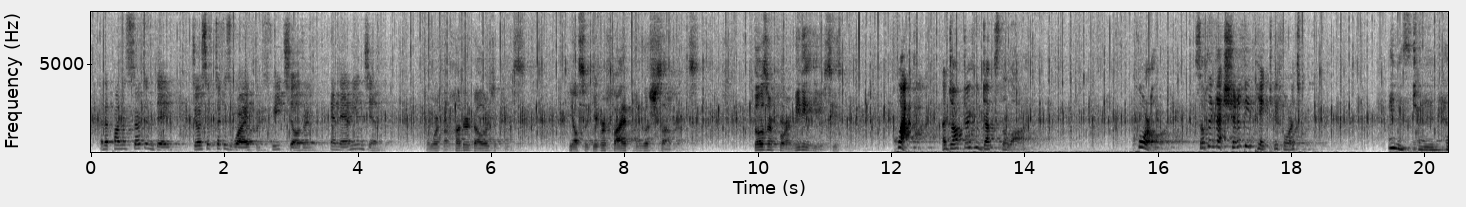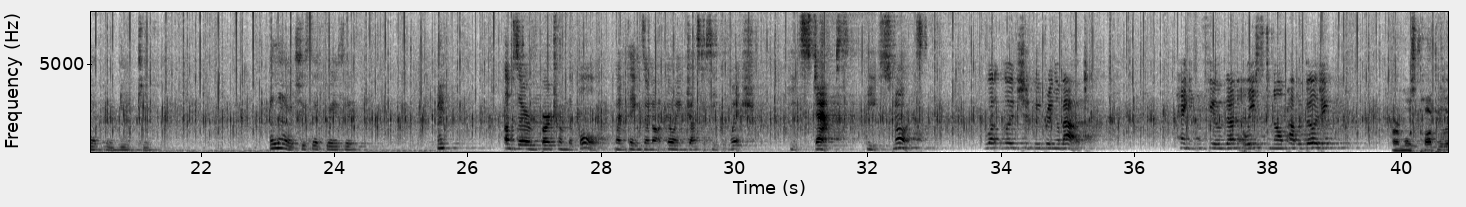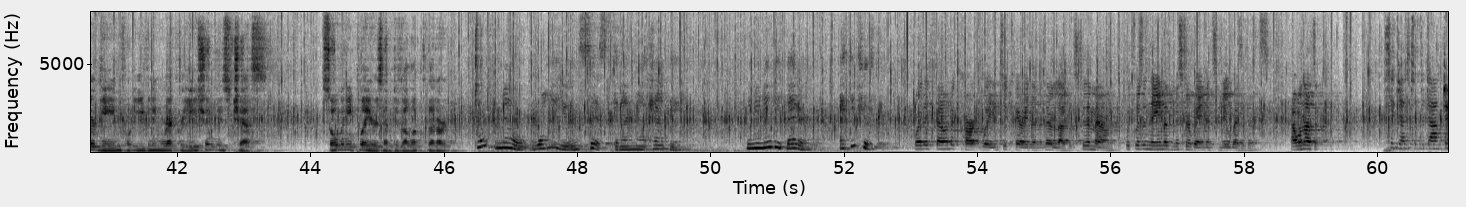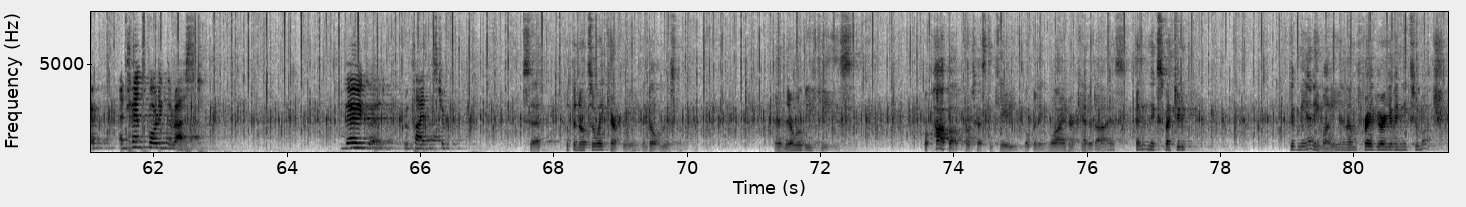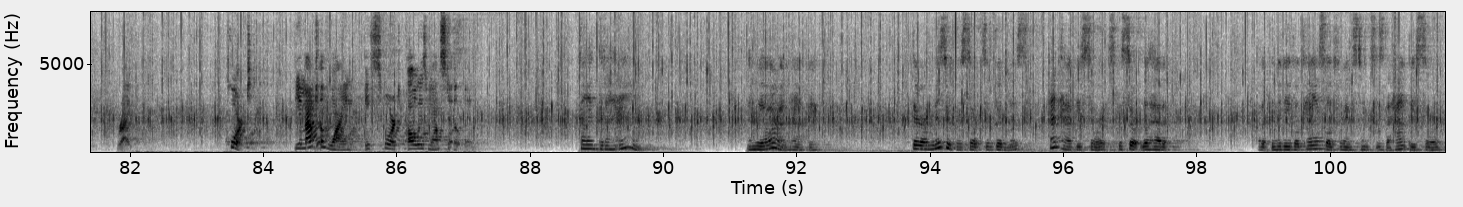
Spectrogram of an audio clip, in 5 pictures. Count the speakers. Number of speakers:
7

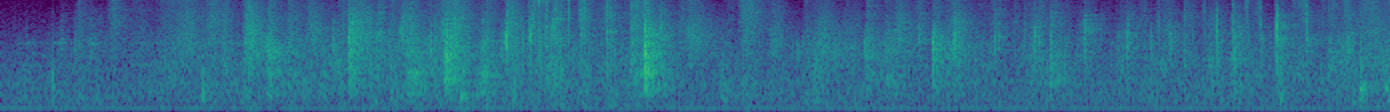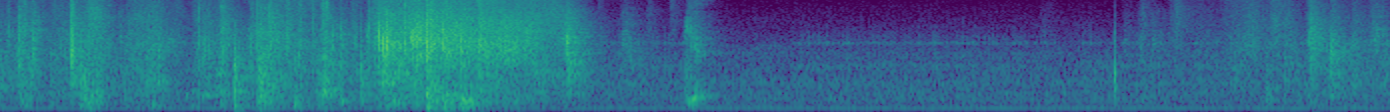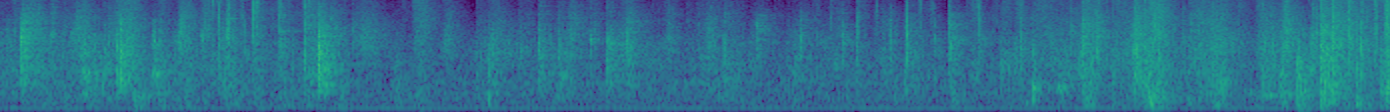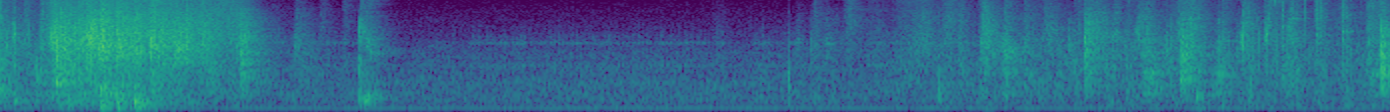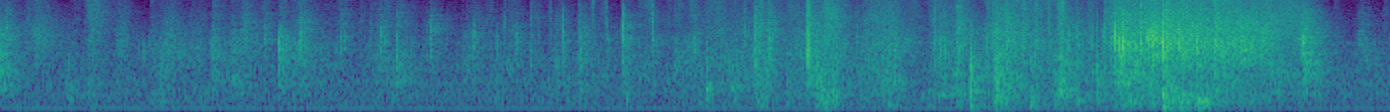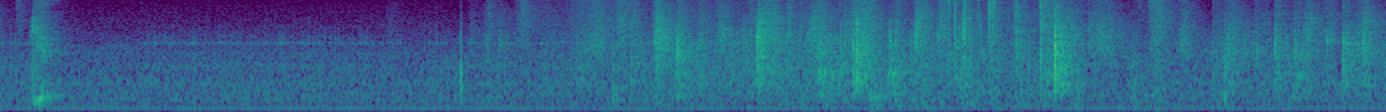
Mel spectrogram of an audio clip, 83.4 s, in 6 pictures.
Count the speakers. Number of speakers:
0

